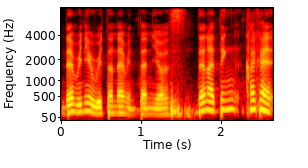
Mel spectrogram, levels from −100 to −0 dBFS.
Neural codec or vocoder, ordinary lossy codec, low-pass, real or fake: none; none; none; real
